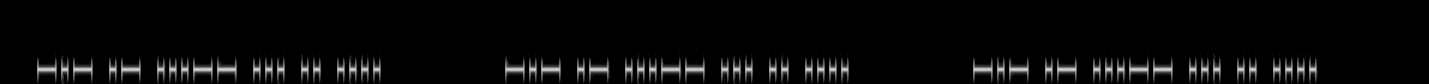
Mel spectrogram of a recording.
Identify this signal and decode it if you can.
Morse code, heard as a keyed tone, about 20 wpm, 700 Hz. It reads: KA3SIH KA3SIH KA3SIH
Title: USA Call Signs - 6 Characters - Repeated 3x - 20wpm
